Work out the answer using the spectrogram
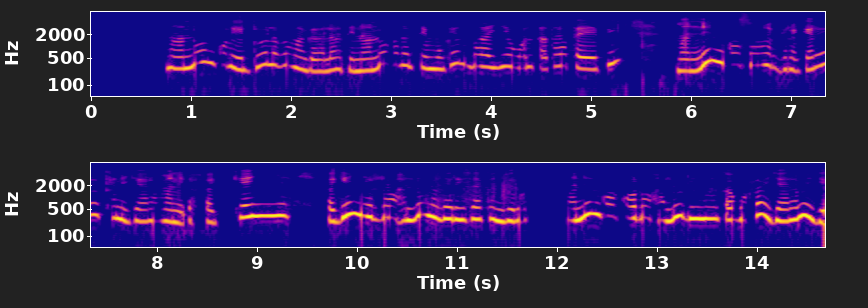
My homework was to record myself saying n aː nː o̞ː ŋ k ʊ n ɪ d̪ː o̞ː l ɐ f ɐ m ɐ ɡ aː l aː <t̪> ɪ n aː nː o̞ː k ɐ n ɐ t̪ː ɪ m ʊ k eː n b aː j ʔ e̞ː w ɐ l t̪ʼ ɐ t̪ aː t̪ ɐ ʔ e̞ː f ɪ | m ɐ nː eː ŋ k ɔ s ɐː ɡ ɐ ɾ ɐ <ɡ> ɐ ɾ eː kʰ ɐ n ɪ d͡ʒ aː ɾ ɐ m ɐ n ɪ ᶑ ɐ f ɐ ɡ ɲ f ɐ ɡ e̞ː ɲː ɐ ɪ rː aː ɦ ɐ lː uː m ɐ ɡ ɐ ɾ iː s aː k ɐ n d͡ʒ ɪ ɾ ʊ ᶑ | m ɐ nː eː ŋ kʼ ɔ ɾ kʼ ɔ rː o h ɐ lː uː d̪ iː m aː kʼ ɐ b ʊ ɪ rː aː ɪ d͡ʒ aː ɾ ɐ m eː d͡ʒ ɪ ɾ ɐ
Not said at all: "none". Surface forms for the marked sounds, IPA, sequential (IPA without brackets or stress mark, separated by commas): t̪, ɡ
